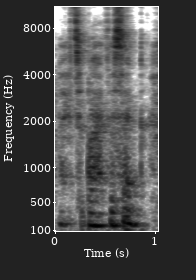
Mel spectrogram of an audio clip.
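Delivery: unvoiced, under the breath; whispered thought. Recalling her own thought about the sink, whispered.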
